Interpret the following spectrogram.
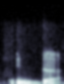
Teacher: जुबान की नोक और ऊपर के 2 दांतों के किनारे से जाल अदा होता है। जाल, बहुत नरमी से अदा करते हैं जाल को।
